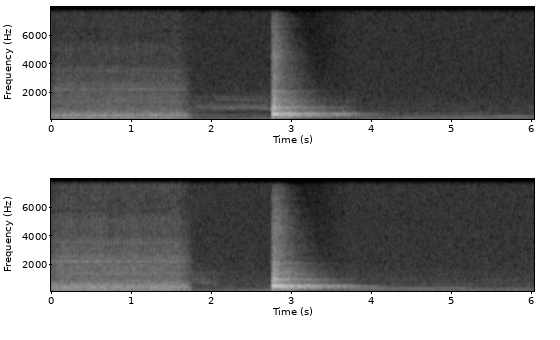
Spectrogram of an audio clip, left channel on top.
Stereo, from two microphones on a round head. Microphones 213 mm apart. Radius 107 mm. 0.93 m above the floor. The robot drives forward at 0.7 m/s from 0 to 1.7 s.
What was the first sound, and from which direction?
A whoosh, 15° left (ahead or behind).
